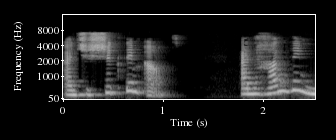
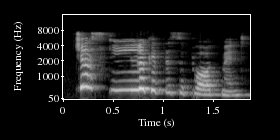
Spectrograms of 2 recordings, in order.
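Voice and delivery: motherly woman voice; 11 semitones higher, 3 dB louder than usual. A narrator's reading. Mrs Hager in mess.

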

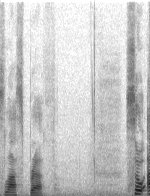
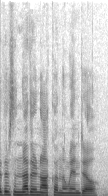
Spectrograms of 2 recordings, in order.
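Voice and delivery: ordinary talk, nothing marked

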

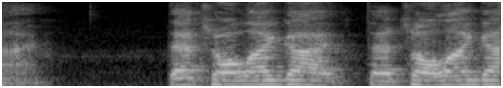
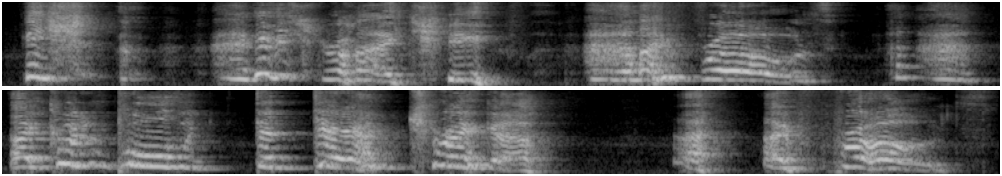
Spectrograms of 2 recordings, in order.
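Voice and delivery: high, tearful, choking on the words; crying; 14 semitones higher, 3 dB louder, slower than usual. Acted. Frightened gunner confessing to his chief, crying. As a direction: sob out the confession. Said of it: "Milstein crying on the floor".

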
